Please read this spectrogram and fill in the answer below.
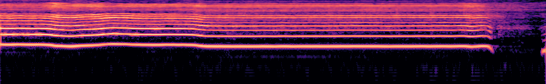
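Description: A woman's voice singing one long, high held note unaccompanied, wavering slightly in pitch over the first second and a half, then steady, and breaking off shortly before the end.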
